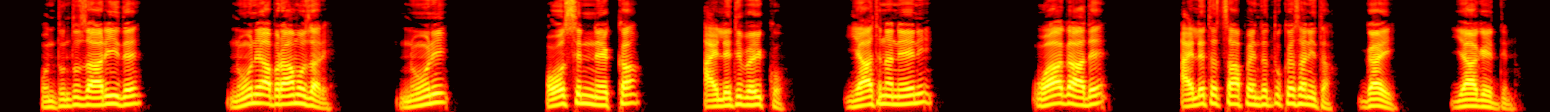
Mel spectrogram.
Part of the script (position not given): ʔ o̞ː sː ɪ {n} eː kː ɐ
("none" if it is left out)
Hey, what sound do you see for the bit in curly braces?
nː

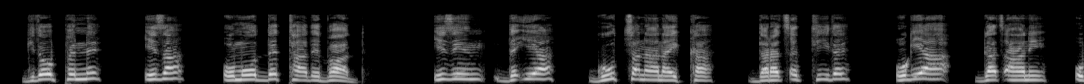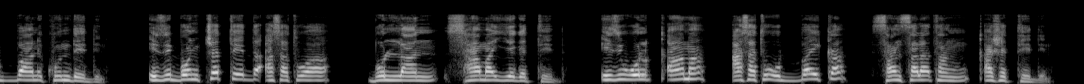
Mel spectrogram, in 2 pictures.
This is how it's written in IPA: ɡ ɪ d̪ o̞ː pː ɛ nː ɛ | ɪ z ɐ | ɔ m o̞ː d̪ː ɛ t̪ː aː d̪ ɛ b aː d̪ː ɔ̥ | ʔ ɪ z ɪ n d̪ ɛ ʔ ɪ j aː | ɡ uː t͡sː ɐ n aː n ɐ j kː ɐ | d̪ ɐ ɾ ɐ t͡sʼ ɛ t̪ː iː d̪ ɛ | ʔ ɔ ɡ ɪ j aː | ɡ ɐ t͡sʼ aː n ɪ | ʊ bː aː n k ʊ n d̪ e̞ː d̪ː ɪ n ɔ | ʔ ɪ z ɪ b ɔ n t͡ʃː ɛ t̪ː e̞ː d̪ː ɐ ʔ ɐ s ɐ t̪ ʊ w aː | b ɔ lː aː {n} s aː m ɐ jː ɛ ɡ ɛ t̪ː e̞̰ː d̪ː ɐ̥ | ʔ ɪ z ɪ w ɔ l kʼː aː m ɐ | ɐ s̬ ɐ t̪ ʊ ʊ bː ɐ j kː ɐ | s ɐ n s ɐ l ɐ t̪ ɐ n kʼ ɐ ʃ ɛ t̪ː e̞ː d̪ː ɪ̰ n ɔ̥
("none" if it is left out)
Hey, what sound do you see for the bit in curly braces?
n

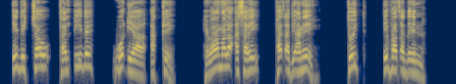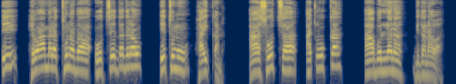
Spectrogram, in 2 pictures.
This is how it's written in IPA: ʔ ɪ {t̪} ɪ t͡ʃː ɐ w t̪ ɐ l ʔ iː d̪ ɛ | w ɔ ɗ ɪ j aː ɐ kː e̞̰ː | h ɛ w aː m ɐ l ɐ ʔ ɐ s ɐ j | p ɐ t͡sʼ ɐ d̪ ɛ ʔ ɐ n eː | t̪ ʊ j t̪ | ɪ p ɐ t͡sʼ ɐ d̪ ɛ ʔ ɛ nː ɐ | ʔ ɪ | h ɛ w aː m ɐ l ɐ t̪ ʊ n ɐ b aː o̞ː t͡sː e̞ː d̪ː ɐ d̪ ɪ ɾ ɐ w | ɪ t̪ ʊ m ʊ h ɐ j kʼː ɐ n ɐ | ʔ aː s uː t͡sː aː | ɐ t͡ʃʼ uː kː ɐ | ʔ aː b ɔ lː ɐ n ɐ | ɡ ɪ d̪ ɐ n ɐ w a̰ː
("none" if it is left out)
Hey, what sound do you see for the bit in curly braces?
d̪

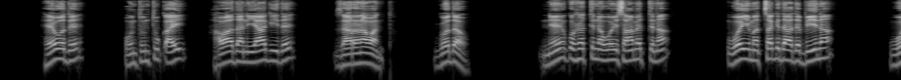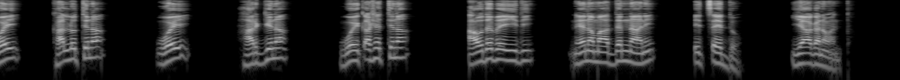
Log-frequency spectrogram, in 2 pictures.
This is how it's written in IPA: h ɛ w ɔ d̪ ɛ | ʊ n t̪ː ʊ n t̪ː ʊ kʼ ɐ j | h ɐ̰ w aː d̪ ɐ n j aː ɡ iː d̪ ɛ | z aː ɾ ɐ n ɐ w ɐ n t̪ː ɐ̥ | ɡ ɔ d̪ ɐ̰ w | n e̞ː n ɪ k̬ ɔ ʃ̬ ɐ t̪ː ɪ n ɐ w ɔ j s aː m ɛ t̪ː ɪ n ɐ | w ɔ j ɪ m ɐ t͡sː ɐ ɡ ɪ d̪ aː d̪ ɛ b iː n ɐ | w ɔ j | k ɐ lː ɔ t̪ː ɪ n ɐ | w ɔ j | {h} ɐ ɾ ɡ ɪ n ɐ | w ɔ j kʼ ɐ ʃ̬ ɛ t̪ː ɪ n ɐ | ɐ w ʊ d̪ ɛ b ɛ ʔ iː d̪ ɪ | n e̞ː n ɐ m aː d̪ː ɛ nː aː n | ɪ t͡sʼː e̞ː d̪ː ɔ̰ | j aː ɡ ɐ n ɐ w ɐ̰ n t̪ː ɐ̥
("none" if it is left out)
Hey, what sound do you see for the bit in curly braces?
h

